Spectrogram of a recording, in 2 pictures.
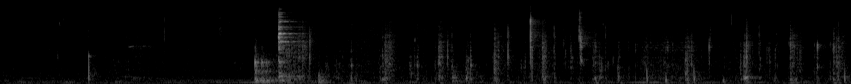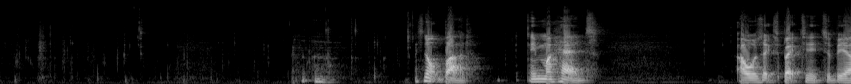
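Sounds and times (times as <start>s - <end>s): close-up chewing with crunches: 3.0s - 12.7s.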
